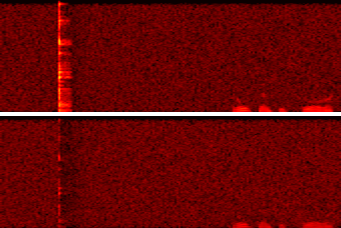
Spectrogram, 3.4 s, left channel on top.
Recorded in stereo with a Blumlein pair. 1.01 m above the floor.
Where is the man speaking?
65° left.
